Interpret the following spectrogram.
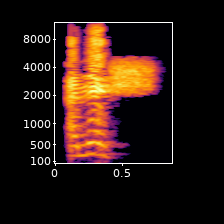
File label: now, irish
